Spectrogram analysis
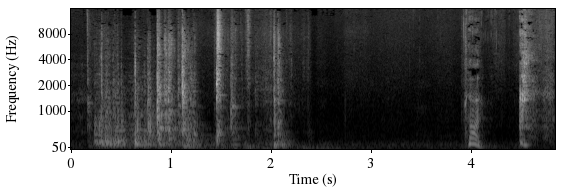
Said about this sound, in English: Something just fell off the shelf in here. It was an elk antler.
